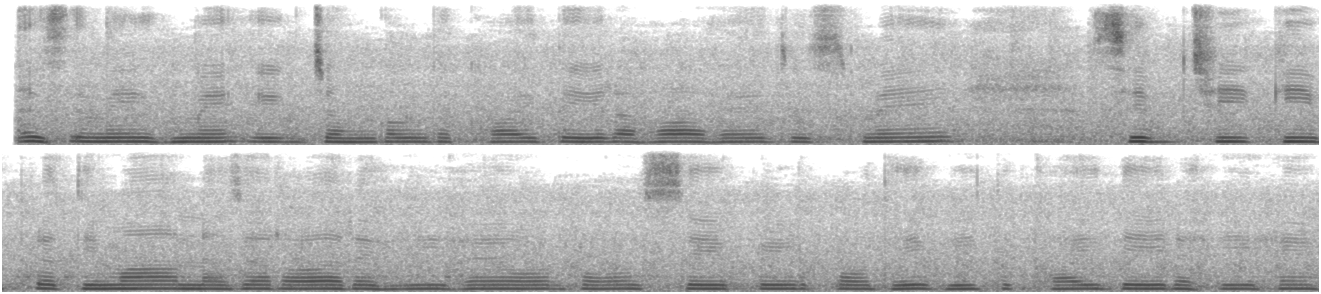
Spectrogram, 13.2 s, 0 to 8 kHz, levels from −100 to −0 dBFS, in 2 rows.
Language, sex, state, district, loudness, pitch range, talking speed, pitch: Hindi, female, Chhattisgarh, Balrampur, -35 LUFS, 205-215 Hz, 125 wpm, 210 Hz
